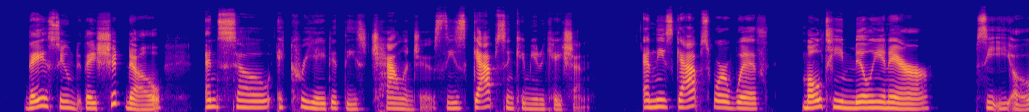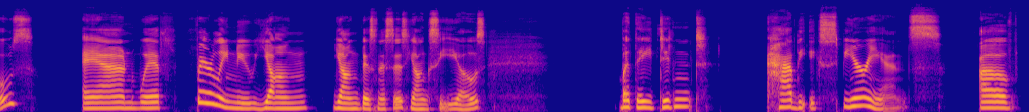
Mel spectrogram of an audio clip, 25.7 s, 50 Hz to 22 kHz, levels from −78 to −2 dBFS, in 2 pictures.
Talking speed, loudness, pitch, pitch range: 90 wpm, -20 LUFS, 205 Hz, 185-235 Hz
